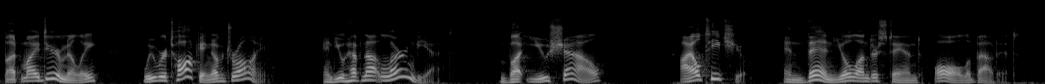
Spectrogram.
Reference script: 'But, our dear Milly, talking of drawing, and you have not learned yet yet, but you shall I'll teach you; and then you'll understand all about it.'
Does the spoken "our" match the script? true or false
false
